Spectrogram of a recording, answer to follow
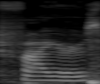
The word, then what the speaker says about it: pyres: P-Y-R-E-S. I think that's pronounced fires.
